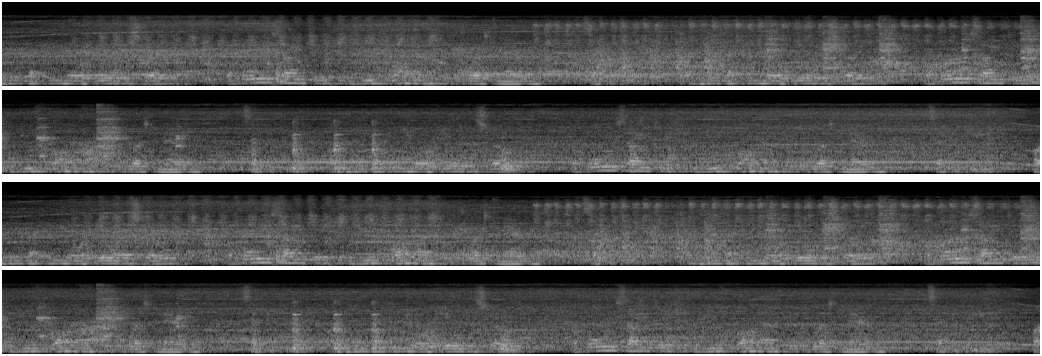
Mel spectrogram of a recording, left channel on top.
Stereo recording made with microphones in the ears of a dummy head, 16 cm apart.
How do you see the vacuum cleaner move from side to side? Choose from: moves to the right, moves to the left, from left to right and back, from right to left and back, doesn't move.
from left to right and back.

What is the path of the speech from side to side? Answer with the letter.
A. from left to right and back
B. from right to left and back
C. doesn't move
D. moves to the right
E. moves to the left
C.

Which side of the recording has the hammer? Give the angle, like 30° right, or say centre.
centre.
